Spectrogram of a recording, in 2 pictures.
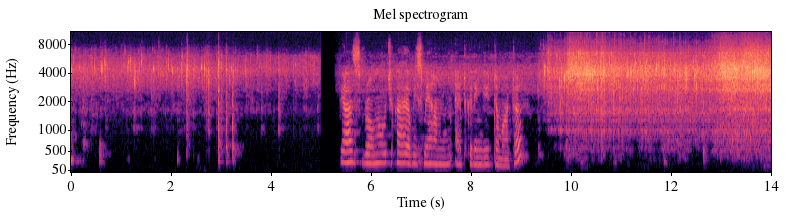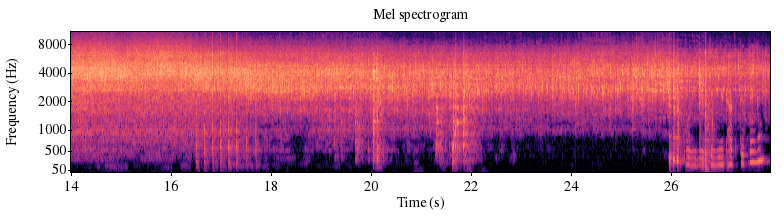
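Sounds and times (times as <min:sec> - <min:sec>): tomatoes sizzling in hot oil: 0:00.0 - 0:05.0, 0:06.3 - 0:27.9
spatula knocking against pan: 0:16.5 - 0:17.8.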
